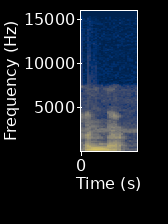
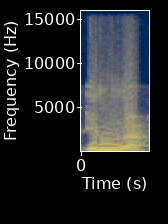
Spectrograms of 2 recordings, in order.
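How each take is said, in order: First: The word begins with an 'a' vowel. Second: The word begins with an 'i' vowel. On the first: The speaker calls it wrong. "bukan anna" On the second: The speaker calls it right. "dibacanya kasroh ya"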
